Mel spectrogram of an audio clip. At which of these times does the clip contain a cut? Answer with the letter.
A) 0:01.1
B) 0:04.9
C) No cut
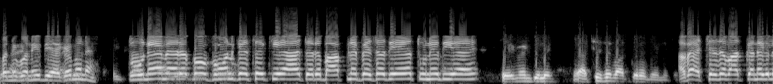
A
